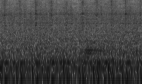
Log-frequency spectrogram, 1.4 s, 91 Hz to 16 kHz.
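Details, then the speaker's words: 1985 Honda Gold Wing GL1200 Aspencade barn find that sat 28 years, first run: low lumpy idle close to stalling; owner suspects gummed carburetors and residual old gas and expects heat cycles and Seafoam to help; unstable idle. "just a little bit cuz it would quite idle was really really close I think uh few heat cycles and we got it I mean I think the carburetors will get happier"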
